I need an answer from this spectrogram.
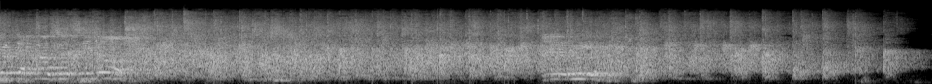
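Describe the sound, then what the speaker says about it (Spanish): Church congregation clapping loudly and steadily in answer to a call to praise, with voices calling out over the hands before the applause thins and fades near the end. "Den un fuerte aplauso al Señor."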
